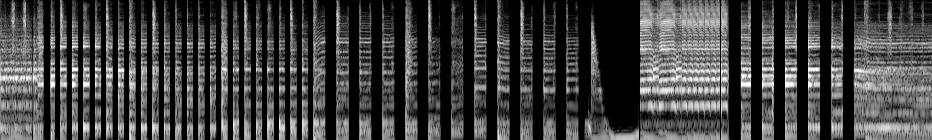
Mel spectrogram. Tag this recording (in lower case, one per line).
electronic music
music
inside a small room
